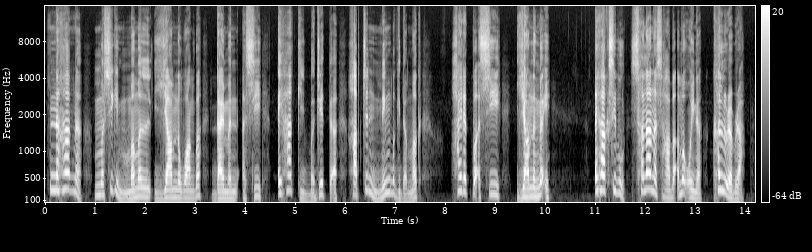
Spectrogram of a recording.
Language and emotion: Manipuri, angry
